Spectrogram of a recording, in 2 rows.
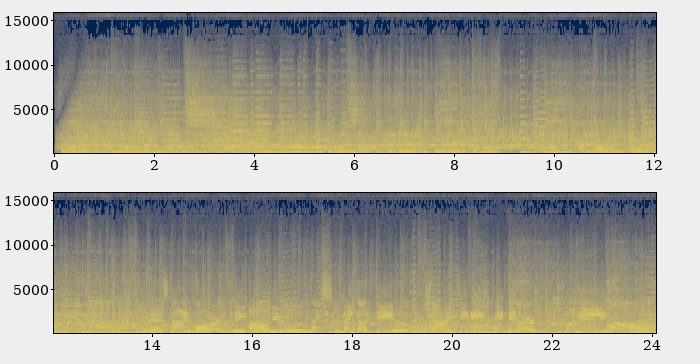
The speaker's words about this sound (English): Let's listen to the opening theme music to the 1984 to 86 version of Let's Make a Deal, entitled The All-New Let's Make a Deal.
